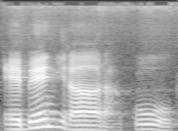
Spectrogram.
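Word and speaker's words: אבן: 히브리어로 아들을 발음하면 벤이 됩니다. 그리고 돌을 에벤이라고 발음을 합니다. 두 단어가 비슷한 발음을 가지고 있죠.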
